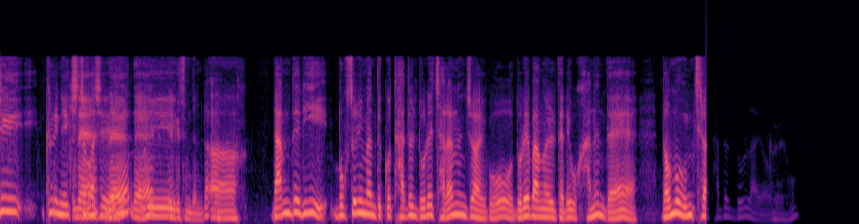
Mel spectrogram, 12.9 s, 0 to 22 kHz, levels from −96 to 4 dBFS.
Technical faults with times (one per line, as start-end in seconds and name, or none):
10.59-12.90 audio dropout to a faint residue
